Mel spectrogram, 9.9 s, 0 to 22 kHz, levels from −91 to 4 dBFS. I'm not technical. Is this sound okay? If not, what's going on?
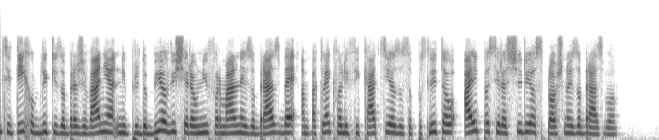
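Yes, no faults: this is speech carried over an HD Voice phone link (the AMR wideband codec), which keeps nothing above about 7.4 kHz, so the very top end is a little duller than a studio recording.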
